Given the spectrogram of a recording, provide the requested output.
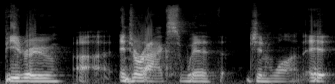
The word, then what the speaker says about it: Beru: B-E-R-U. How would you pronounce that? – Beru. – Beru?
